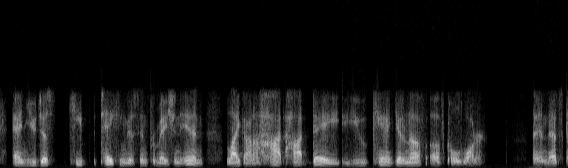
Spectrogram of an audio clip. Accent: Illinois, United States; I grew up in the Chicago metropolitan area, relatively near the Fox River. We had a pond in our area.

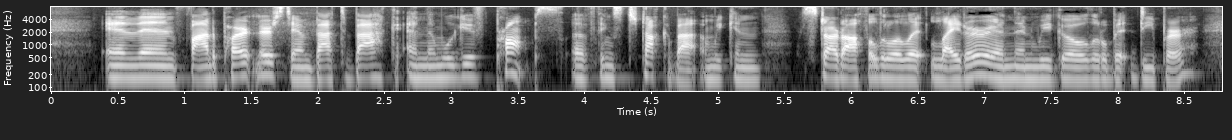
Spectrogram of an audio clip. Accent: Los Angeles, California, United States; I grew up in Los Angeles, and forced busing was an issue when I was in the LA area.

